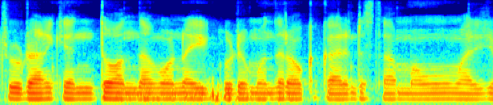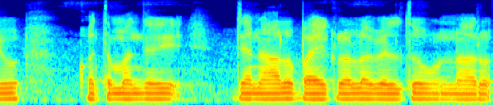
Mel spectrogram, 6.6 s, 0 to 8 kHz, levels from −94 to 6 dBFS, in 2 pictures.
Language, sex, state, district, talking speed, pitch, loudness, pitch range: Telugu, male, Andhra Pradesh, Anantapur, 145 wpm, 120 Hz, -17 LUFS, 115-120 Hz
